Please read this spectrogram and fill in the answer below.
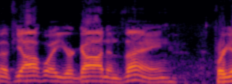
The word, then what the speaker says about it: Yahweh: Yahweh is four Hebrew consonants, and we're pretty sure that those four consonants were pronounced Yahweh.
